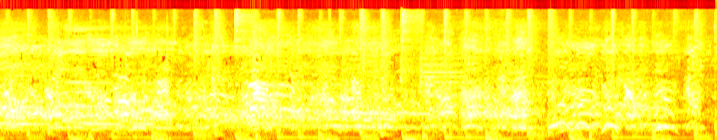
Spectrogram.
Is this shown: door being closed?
no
